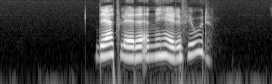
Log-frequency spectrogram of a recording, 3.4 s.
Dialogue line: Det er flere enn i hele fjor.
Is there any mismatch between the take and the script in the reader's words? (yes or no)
no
